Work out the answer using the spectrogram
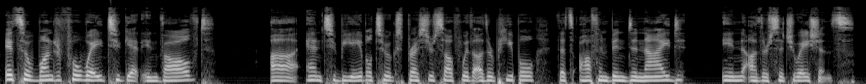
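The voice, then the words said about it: Choked-up, emotional voice. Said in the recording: “you can hear me, I'm getting choked up ... I see that you're getting emotional”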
